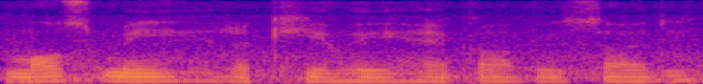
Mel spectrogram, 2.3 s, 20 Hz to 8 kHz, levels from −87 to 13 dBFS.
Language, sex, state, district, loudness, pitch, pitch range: Hindi, male, Bihar, Araria, -25 LUFS, 100 Hz, 95-105 Hz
